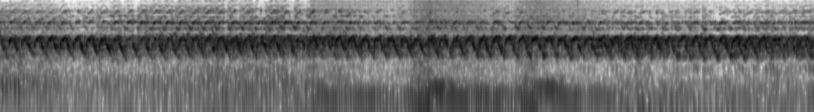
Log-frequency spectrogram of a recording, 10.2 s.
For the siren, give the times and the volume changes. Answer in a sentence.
You can hear the siren from 0.0 to 10.1 s, at a steady volume.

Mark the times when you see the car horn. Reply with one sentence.
You can't hear the car horn here.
